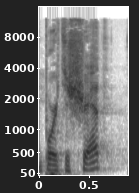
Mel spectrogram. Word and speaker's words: Portishead: Portishead вот эти, или Portishead, наверное, правильно все-таки читается,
